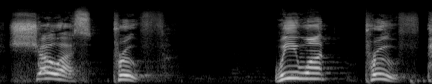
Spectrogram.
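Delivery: loud, slow, whiny demand from the scoffers; mocking Pharisees. Preacher mocking the Pharisees' demand for proof, loud and slow.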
